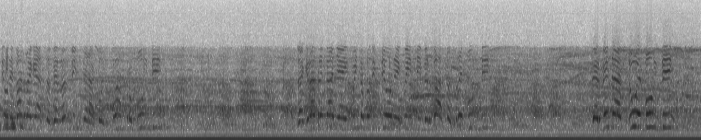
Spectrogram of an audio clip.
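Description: Speech: a man talking into a microphone, with other voices overlapping at times, over a steady low hum.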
